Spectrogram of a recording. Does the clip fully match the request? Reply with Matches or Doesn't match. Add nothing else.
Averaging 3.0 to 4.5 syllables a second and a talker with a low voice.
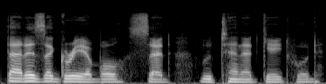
Matches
